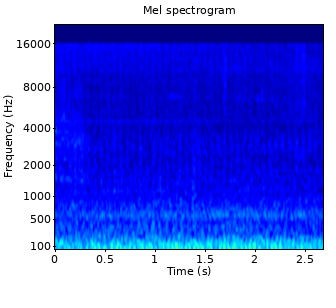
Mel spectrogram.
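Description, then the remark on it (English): A helicopter's rotor thrums steadily with a deep, pulsing low rumble, fairly loud and continuous throughout, with no voices, as the helicopter flies off at dawn after setting down a car it carried suspended beneath it onto dusty ground. “Turok wakes up as the car lands heavily on dusty ground. The chopper flies off, and he gets out.”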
